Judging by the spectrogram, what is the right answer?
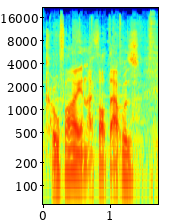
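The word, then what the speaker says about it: Ko-fi: to look at it the only person i've heard not pronounce it coffee i've heard a couple people say kofi but coffee is what i called it and then i heard a couple people call it kofi and i thought that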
